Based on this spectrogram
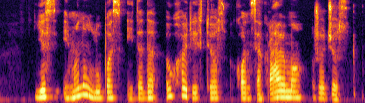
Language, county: Lithuanian, Panevėžys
